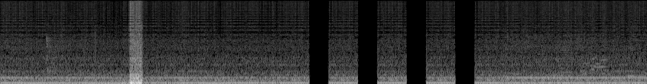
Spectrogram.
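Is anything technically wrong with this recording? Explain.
Yes, there are three problems. Throughout, the audio sounds swirly, smeared and hollow, with blurred attacks. This is likely generation loss from a few passes through MP3, consistent with 96 kbit/s.

From 1.3 to 1.42 s, there is a sudden gain jump of about 18 dB. Sound and background leap together, likely because the level was switched without a ramp.

From 3.09 to 5.04 s, a stutter with silent gaps appears. A 283 ms fragment repeats four times, each followed by 203 ms of silence. This points to a stalled stream that replayed its last fragment, and the audio in between is lost.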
